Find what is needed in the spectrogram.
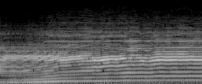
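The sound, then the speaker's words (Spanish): A person imitates a cow's moo with one long, low, throaty call sent as a voice message, lasting about two seconds and rising slightly in pitch partway through. “¡Vaya mugido! Que vamos a tener que abrir un concurso de mugidos, ¿eh?”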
